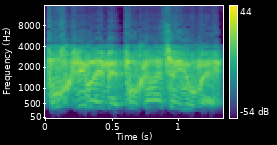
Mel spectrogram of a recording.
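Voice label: Serbian aircraft damaged mood low, speech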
